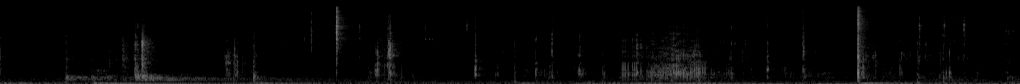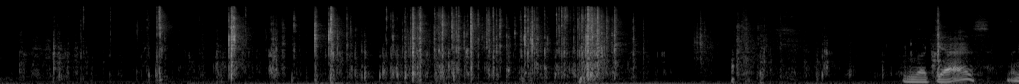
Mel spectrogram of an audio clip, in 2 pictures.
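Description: A cardboard trading-card hanger box being handled, with scattered taps and rustles, then several seconds of loud tearing and crinkling in the second half as it is opened.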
